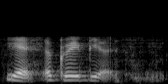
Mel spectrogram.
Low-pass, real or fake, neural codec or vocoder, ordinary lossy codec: 3.6 kHz; fake; codec, 16 kHz, 2 kbps, FunCodec, trained on LibriTTS, 25 frames a second; none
